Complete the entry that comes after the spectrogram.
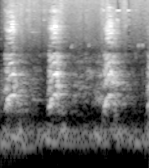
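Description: A dog barks four times in a steady rhythm, about every half second, with a low droning hum running underneath.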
